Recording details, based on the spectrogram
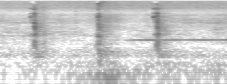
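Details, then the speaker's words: Small two-stroke motorized bike engine, disassembled: the connecting rod is rocked sideways, giving three sharp metallic clicks from excessive side play; the rod is also loose up and down, scored, and condemned. "Aí essa folga lateral tem folga lateral que é normal, mas essa aqui já tá meio que exagerada. Tá dando bem folga, ó."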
